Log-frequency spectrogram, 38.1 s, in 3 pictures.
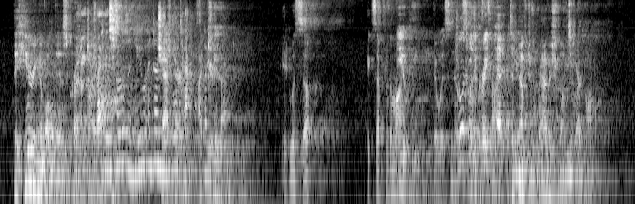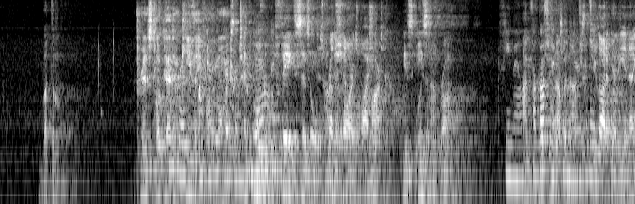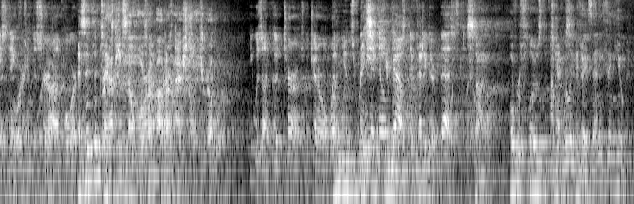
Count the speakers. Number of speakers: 5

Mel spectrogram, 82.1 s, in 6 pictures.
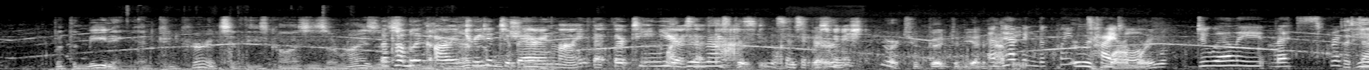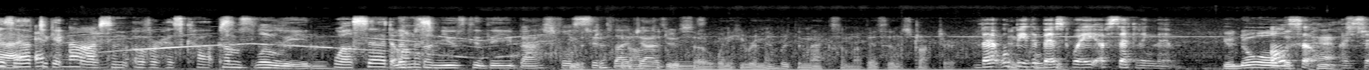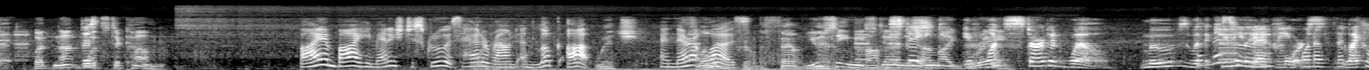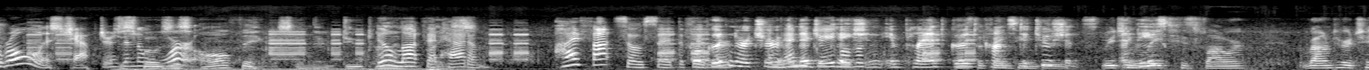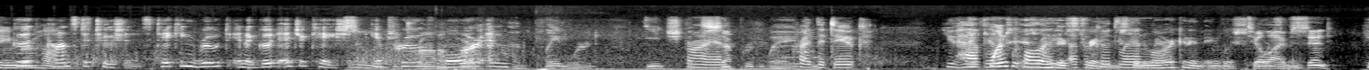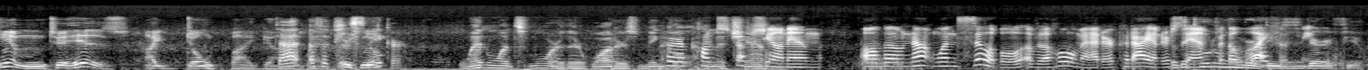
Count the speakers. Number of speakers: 10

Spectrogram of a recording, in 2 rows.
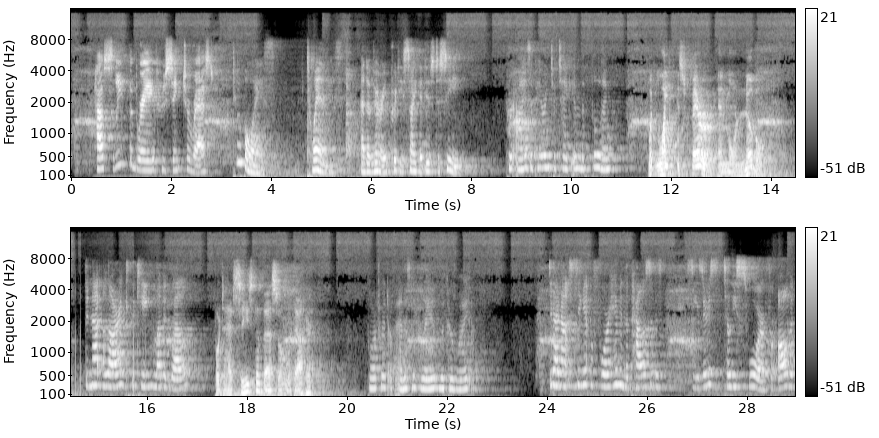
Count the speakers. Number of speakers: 7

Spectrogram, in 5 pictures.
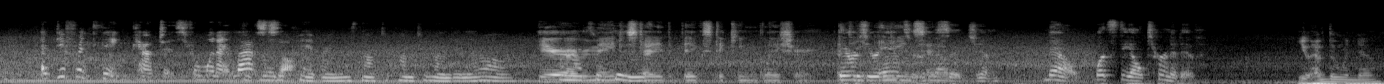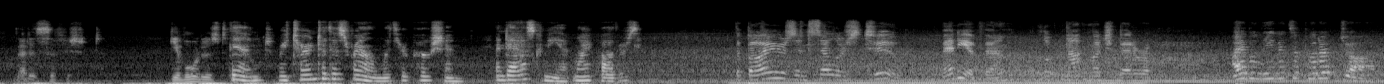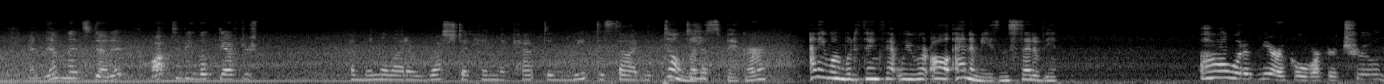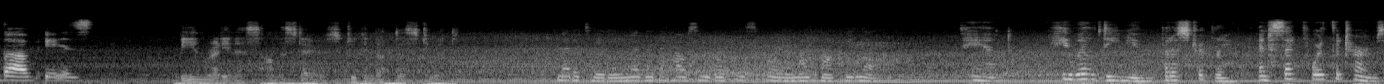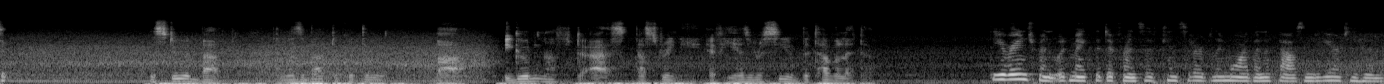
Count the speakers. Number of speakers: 10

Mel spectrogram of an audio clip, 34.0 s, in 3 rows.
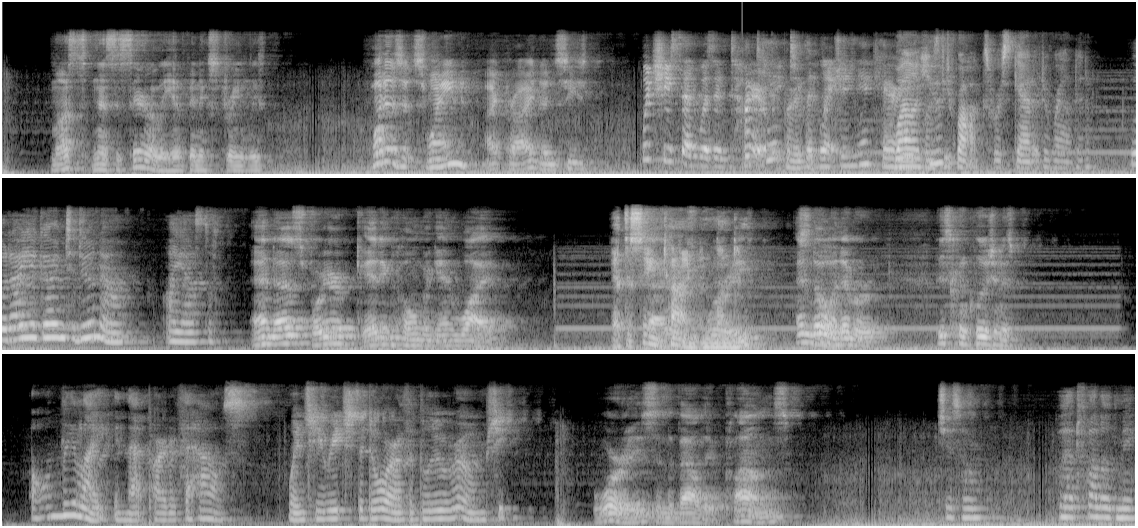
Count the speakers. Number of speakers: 8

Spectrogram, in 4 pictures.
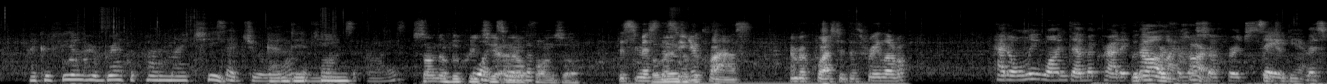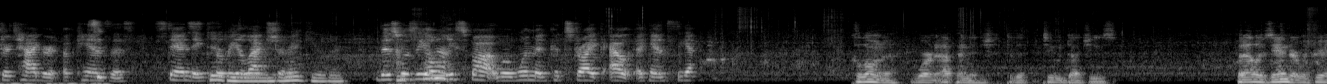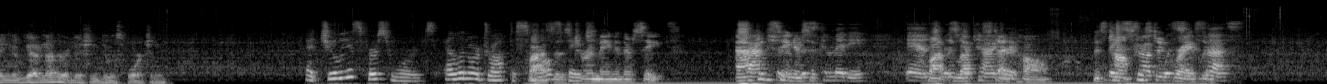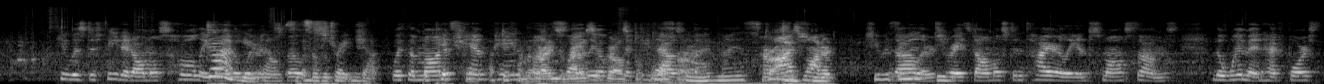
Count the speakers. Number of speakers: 6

